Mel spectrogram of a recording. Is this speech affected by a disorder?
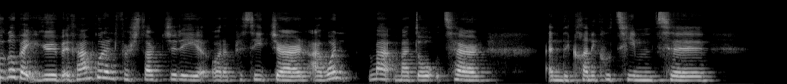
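No.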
